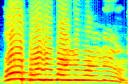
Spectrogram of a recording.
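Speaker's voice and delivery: very high, loud urging; mock shriek to hurry up; hurrying ajumma. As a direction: imitate a frantic ajumma rushing everyone. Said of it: "And she's like".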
